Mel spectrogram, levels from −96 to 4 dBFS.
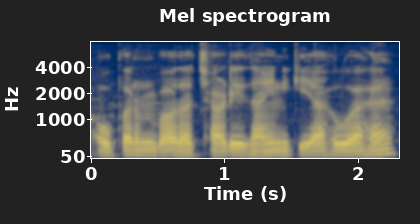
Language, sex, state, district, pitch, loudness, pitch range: Hindi, male, Jharkhand, Deoghar, 100 Hz, -15 LUFS, 100-105 Hz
